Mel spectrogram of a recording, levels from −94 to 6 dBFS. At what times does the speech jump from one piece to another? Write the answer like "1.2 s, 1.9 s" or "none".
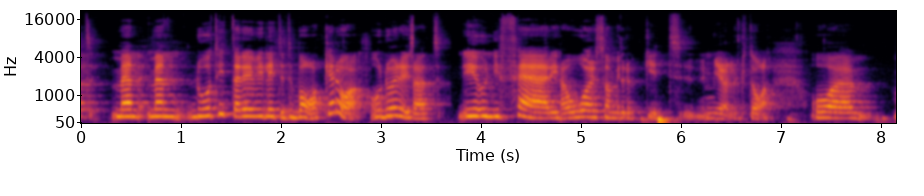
2.9 s, 3.3 s, 3.7 s, 4.8 s, 5.4 s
